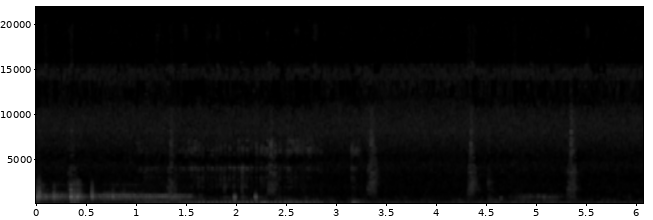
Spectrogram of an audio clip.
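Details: Sleeping cat snoring: a soft, steady low rumble rising and falling with each breath, closely resembling purring.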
